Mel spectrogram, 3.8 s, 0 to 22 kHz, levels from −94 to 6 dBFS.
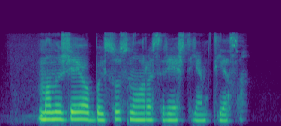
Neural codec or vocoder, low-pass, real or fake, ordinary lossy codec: none; 7.2 kHz; real; Opus, 64 kbps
